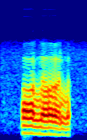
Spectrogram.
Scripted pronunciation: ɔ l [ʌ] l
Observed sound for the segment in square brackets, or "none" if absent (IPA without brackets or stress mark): ʌ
